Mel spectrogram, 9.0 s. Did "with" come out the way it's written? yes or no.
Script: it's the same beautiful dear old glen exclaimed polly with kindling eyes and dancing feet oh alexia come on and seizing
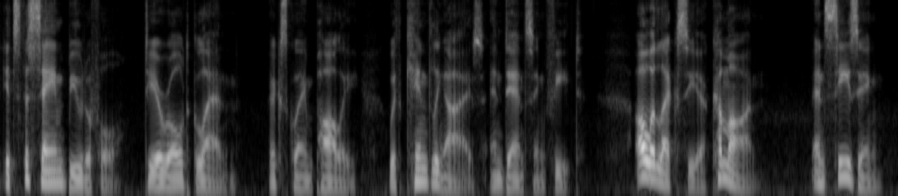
yes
